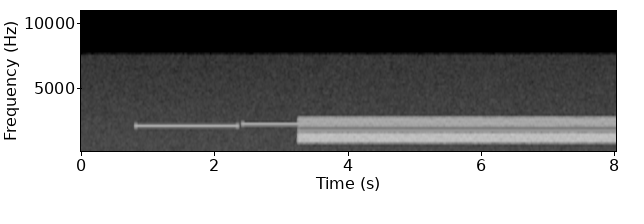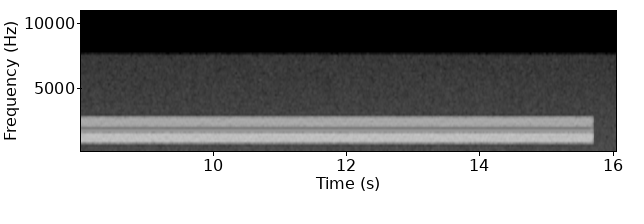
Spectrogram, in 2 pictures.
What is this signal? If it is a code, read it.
Dial-up modem handshake (low-speed, two carriers), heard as two whistles, then hiss.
